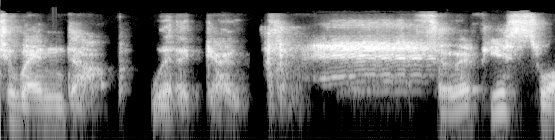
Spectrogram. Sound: goat bleats

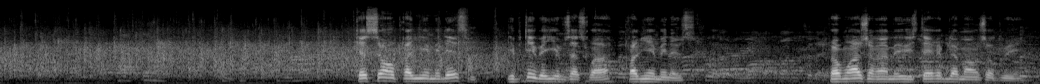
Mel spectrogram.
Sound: applause

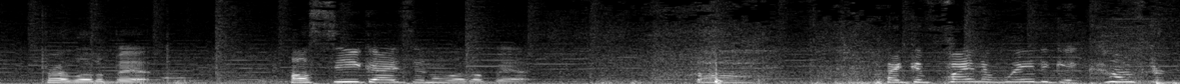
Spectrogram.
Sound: gasps

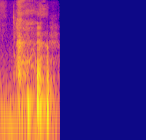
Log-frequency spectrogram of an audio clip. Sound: laughs

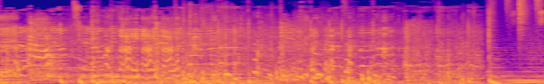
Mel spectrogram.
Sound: both laughing

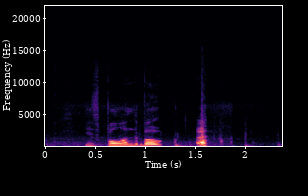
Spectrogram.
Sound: laughter

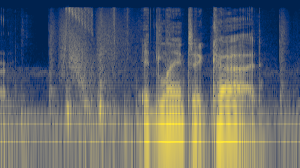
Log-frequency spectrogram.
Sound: electricity buzzing

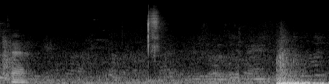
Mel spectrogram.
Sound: sound of opening a lid

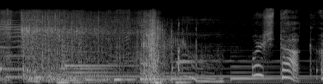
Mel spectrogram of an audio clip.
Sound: squeak and flitter of air escaping

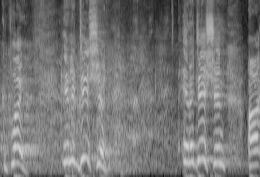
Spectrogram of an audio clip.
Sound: congregation laughs

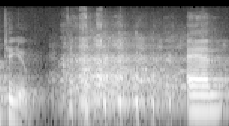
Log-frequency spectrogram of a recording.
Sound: laughter

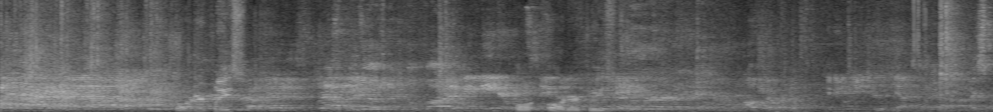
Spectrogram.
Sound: applause

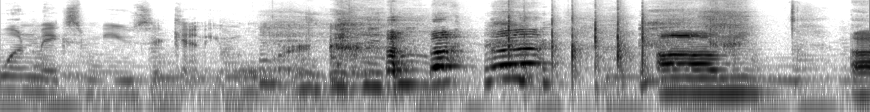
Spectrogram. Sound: group laughs

